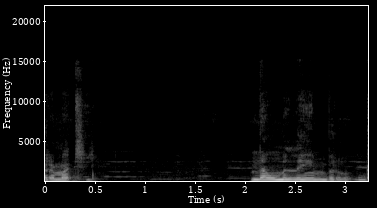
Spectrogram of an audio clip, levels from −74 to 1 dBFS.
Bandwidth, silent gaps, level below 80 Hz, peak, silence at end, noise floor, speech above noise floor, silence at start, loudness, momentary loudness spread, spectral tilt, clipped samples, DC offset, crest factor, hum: 15.5 kHz; none; -76 dBFS; -16 dBFS; 0 s; -61 dBFS; 31 dB; 0 s; -31 LUFS; 15 LU; -6.5 dB/octave; under 0.1%; under 0.1%; 18 dB; none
